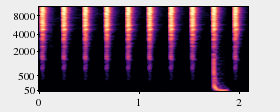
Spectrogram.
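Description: Background music: an electronic drum beat with quick, even hi-hat ticks about four or five a second and one deep bass-drum hit near the end.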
